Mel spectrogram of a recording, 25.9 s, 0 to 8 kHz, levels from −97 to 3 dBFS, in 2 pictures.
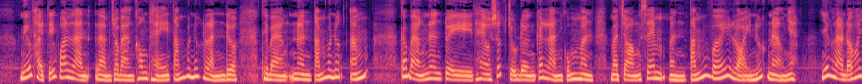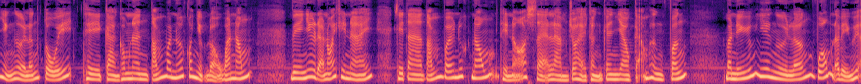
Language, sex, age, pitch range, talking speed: Vietnamese, female, 20-39, 165-245 Hz, 225 wpm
